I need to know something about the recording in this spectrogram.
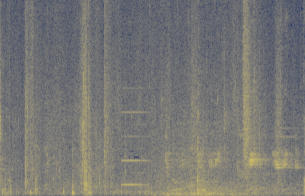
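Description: Hospital ward background sound: indistinct voices and a few footsteps and knocks, with a short steady electronic beep about two and a half seconds in.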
